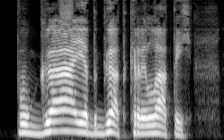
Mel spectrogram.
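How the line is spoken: Mocking snort. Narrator (Russian): насмешливо фыркнул Уртян, стремительно пришедший в себя

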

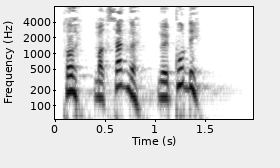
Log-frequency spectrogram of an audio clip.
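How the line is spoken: Angry scolding. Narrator (Vietnamese): Tô Tố bực bội hậm hực quát mắng

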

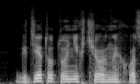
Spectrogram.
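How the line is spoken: Plain. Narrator (Russian): спросил Андрей

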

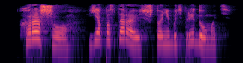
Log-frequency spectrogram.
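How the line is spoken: Heavy sigh. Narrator (Russian): тяжело вздохнул мэр

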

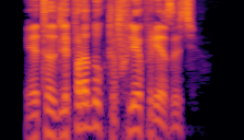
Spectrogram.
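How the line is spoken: Hurried. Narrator (Russian): торопливо сказал я

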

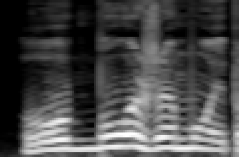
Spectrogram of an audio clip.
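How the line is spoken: Moaning. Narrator (Russian): простонала

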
